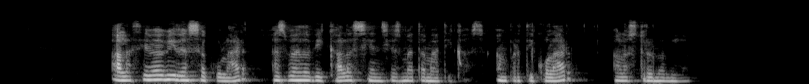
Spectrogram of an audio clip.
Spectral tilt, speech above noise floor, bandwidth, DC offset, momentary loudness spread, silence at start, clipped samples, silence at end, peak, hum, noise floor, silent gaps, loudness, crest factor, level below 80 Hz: -5.5 dB/octave; 68 dB; 8.2 kHz; under 0.1%; 10 LU; 1.1 s; under 0.1%; 1.2 s; -2 dBFS; none; -89 dBFS; none; -21 LUFS; 20 dB; -58 dBFS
